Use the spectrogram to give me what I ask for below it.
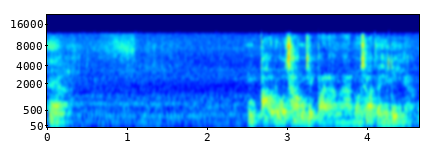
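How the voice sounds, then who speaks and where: A Buddhist dharma teacher giving a lively lecture, often turning to the audience with rhetorical questions. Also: medium pitch, moderate pace. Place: lecture hall of a Buddhist society. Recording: roomy hall with faint noise.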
